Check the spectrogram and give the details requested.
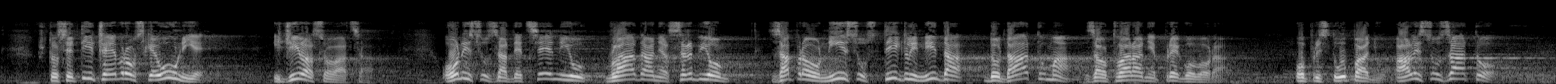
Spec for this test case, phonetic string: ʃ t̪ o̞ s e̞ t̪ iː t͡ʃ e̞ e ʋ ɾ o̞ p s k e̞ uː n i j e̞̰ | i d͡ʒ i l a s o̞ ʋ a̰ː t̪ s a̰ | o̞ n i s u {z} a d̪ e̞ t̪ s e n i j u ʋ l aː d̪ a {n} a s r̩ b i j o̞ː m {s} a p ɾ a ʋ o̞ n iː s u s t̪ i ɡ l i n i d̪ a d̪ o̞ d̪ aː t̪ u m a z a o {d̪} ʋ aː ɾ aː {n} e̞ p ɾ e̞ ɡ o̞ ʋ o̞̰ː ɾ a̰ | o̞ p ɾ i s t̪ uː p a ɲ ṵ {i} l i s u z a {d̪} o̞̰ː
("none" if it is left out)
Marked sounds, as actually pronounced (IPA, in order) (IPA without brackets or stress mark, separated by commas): z, ɲ, z, t̪, ɲ, a, t̪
